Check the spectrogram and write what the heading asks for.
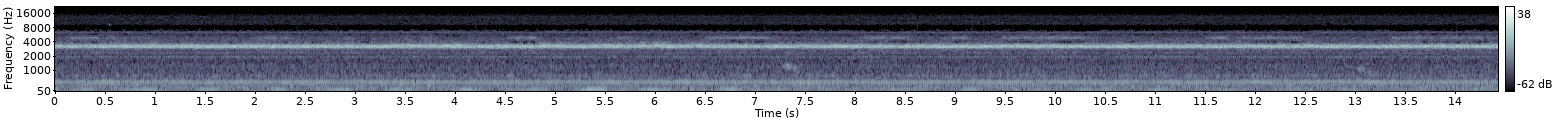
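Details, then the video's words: Nighttime crickets blended with a refrigerator's steady hum: an unbroken, high, slightly pulsing insect trill holds at one pitch throughout, over a low constant electrical drone. "Crickets & Refrigerator Humming Sound"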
